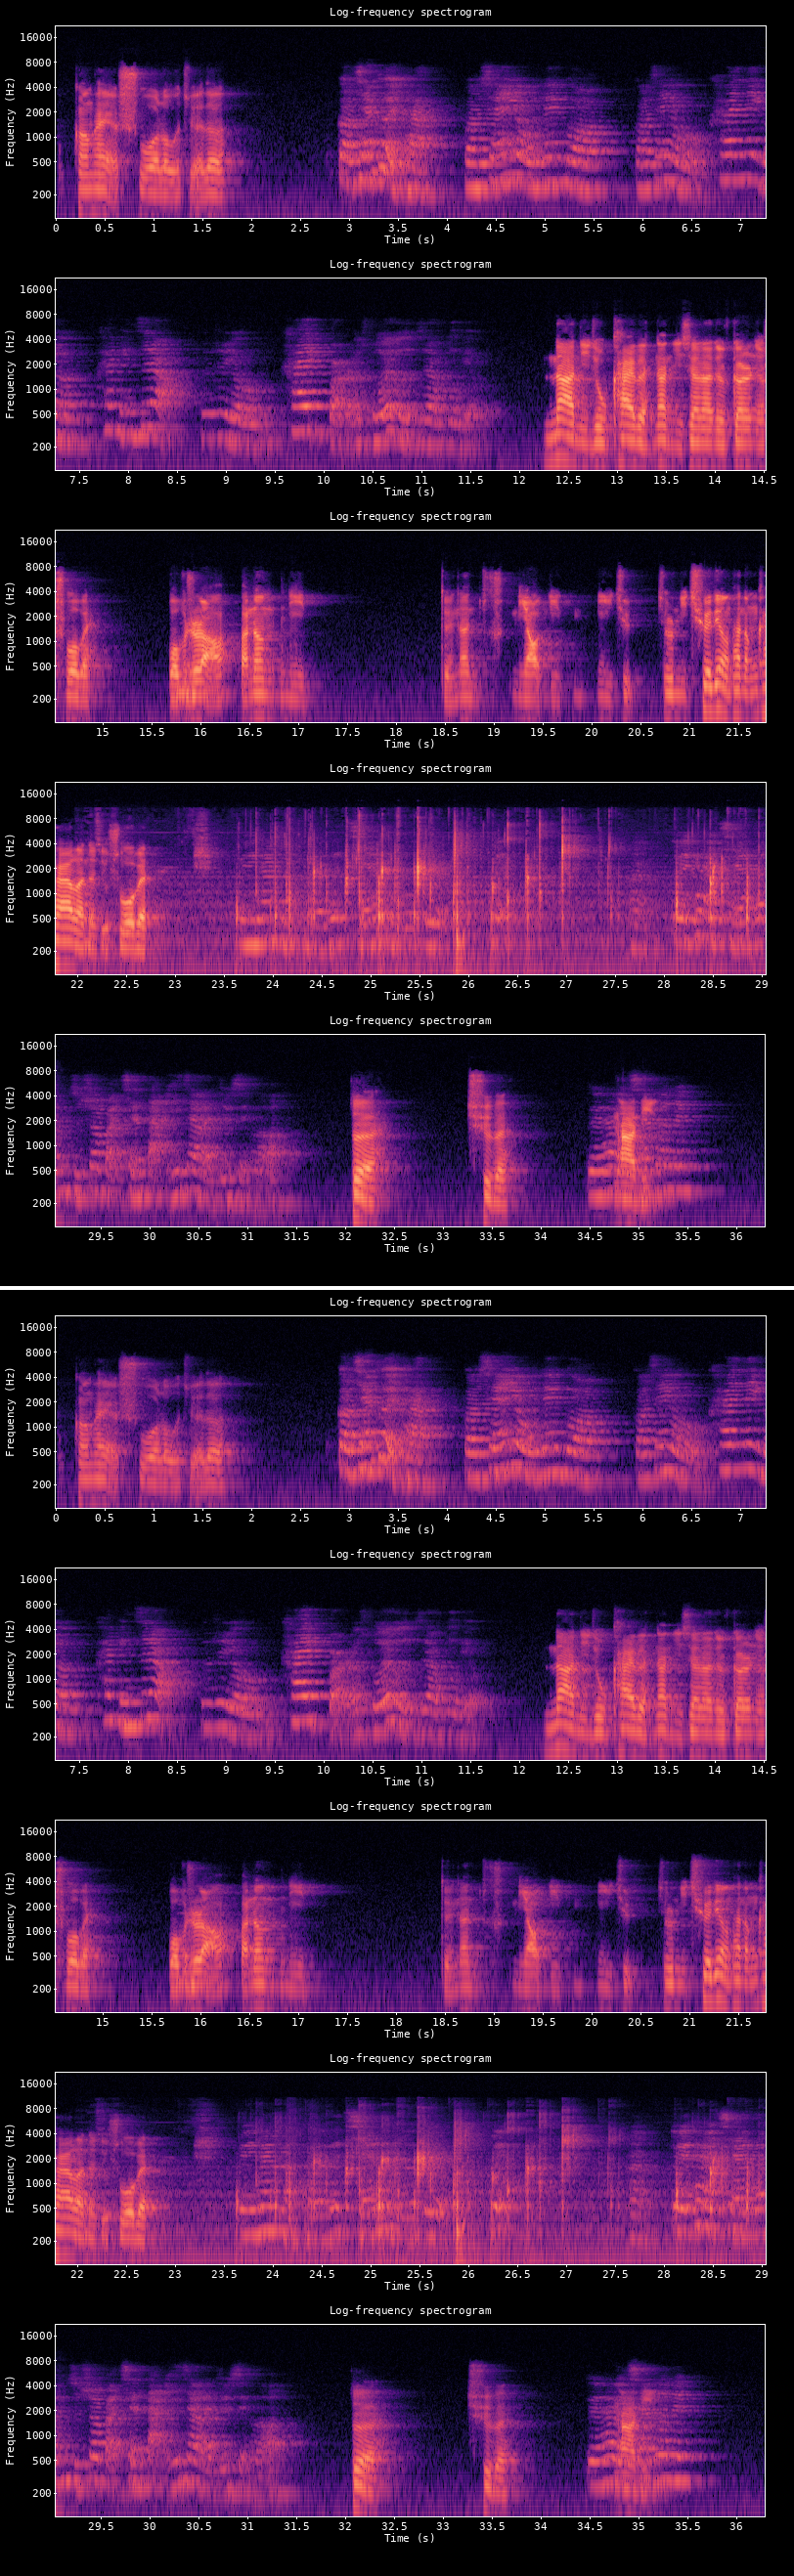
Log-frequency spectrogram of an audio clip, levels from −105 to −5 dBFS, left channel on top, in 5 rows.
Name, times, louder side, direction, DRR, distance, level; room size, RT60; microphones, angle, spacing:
voice 1, 0.2-1.7 12.3-14.9 15.7-17.1 18.5-19.7 20.1-20.4 20.7-22.7 32.1-32.4 33.3-33.7 34.8-35.2, left 6 dB, 35° left, 16 dB, 0.4 m, -31 dB
voice 2, 2.9-3.8 4.2-5.5 5.9-8.5 8.7-11.6 15.7-16.0 23.6-25.8 26.2-26.4 27.6-31.3 34.5-35.4, equal, 60° right, -6 dB, 4.9 m, -44 dB
sound 1, 22.0-29.1, left 5 dB, 70° left, 1.1 m, -39 dB
22.0 x 9.9 x 5.2 m, 0.80 s
head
